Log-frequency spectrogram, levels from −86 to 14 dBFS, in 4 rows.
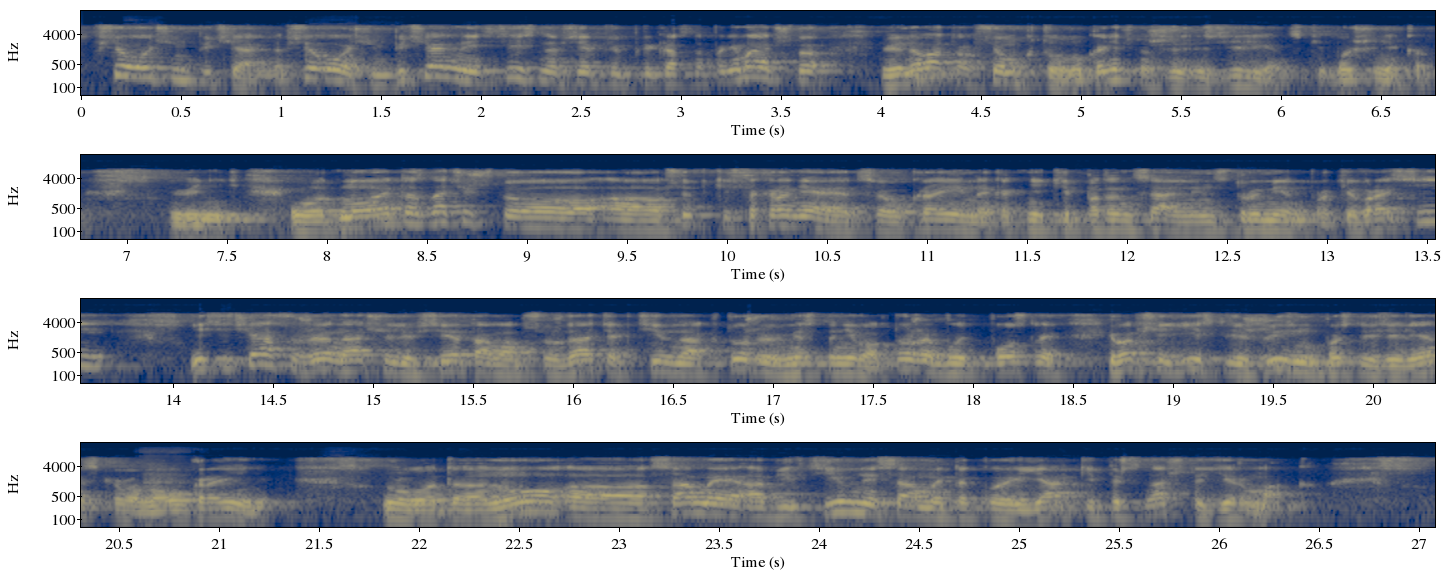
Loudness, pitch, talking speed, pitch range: -22 LUFS, 135 Hz, 165 wpm, 115-165 Hz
